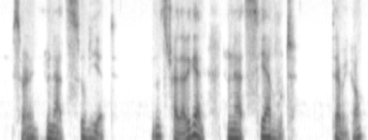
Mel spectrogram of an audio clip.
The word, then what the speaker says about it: Nunatsiavut: Nunatsiavut. There we go, pronouncing that correctly, Nunatsiavut musicians, and an agent of reconciliation.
